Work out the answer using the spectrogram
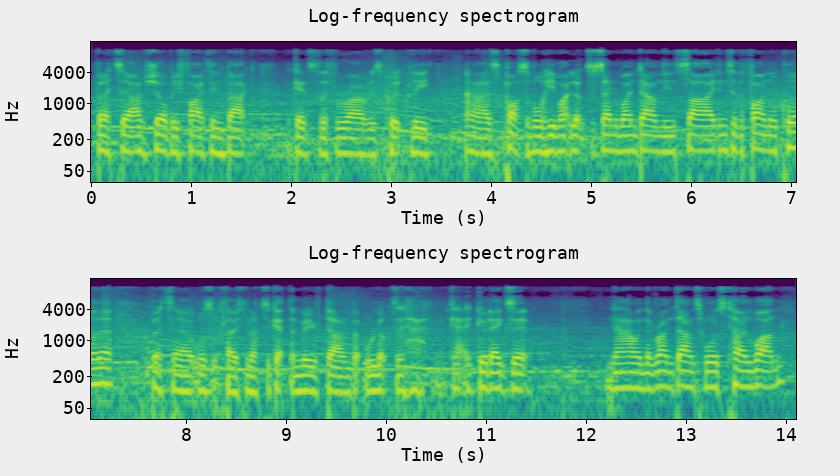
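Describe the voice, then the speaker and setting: A man's voice: mid-range voice, steady tone, fairly quick, background noise. A man giving live motorsport commentary on a sim race, hesitant and full of fillers as he follows each move.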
